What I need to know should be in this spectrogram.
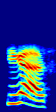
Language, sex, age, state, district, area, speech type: Bengali, female, 30-45, West Bengal, Uttar Dinajpur, urban, conversation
